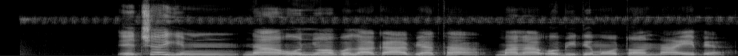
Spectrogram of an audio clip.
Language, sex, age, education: Igbo, female, 15-29, tertiary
